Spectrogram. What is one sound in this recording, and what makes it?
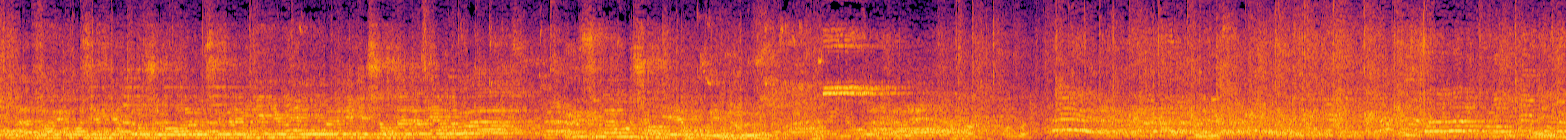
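A large crowd chants and sings loudly in an echoing arena.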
